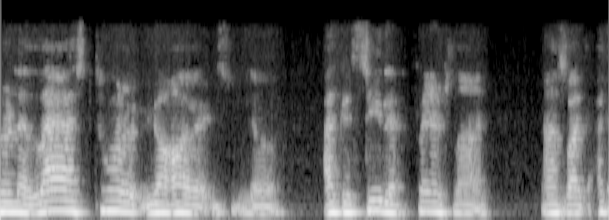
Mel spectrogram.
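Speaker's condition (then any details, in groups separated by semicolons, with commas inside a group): Cerebral palsy; from birth, affects speech, arms, legs, limited hand use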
